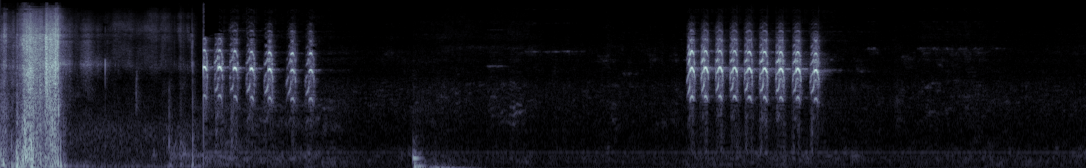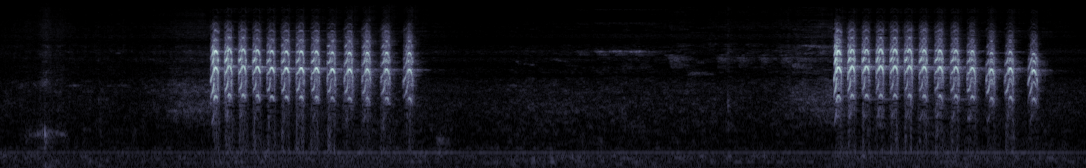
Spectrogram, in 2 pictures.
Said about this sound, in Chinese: 你们听到了吗？刚才这个就是红隼的叫声。刚才又是那只红隼被喜鹊打下了电信塔。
